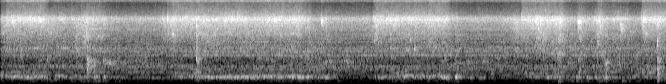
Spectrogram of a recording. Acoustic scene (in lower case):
restroom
